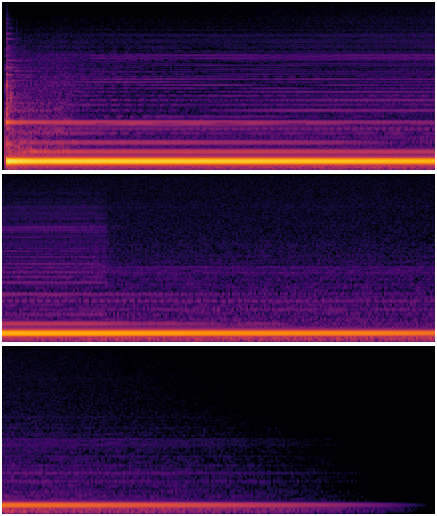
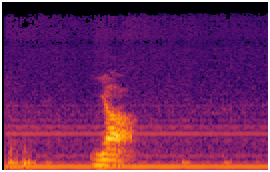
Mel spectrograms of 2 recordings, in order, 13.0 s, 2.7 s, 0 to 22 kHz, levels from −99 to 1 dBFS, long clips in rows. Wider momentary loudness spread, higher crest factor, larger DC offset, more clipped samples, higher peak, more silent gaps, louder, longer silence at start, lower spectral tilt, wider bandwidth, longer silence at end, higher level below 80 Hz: about the same, 20 LU vs 20 LU; about the same, 16 dB vs 20 dB; neither; neither; about the same, -4 dBFS vs -2 dBFS; neither; about the same, -18 LUFS vs -18 LUFS; about the same, 0.05 s vs 0.05 s; first, -10.5 dB/octave vs -8.5 dB/octave; second, 1.7 kHz vs 16 kHz; first, 2.8 s vs 0 s; second, -62 dBFS vs -46 dBFS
